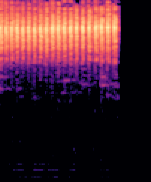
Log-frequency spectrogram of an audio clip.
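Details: White-rumped shama competing before judges in Indonesia, sharp 'besetan' song: an even run of quick, high, buzzy pulses about ten per second, stopping abruptly after one and a half seconds, then silence.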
